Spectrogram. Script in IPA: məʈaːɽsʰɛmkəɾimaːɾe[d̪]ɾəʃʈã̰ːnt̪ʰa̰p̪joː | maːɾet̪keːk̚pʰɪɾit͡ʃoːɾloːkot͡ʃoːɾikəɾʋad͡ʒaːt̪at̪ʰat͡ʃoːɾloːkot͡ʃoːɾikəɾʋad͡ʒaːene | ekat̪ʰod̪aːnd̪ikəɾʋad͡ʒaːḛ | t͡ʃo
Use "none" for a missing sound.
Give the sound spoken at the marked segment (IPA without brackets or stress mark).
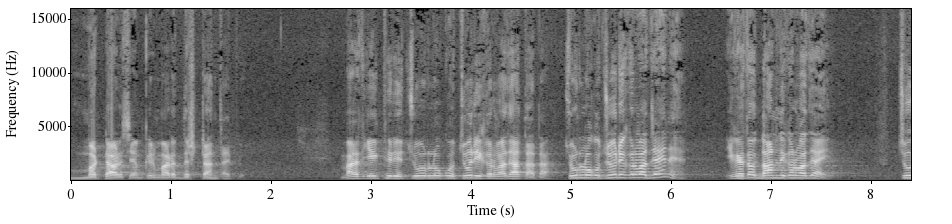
d̪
